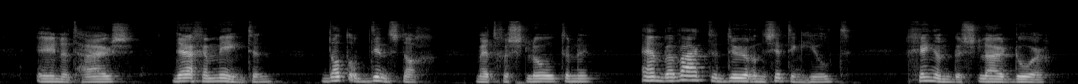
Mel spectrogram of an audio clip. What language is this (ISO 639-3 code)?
nld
